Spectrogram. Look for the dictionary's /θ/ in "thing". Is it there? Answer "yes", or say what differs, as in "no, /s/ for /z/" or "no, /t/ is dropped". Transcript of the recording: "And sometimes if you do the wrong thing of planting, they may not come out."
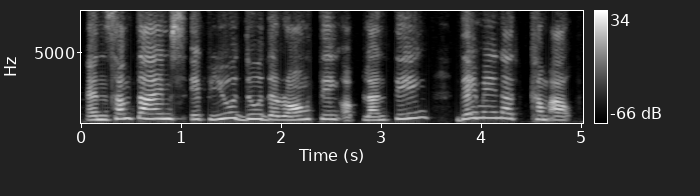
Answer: no, /t/ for /θ/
